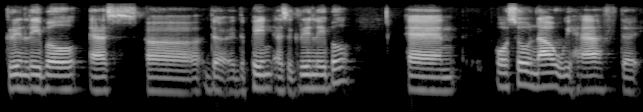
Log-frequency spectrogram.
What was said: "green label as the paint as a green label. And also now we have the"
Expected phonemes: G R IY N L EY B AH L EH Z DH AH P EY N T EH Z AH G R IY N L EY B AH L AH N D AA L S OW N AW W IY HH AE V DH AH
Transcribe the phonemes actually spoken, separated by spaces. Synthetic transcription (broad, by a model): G R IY N L EY B AH L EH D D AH P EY N EH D AH G R IY N L EY B AH L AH N AA L S OW N AW W IY HH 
